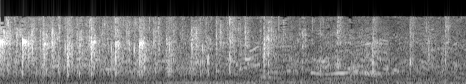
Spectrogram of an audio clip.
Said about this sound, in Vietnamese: Nếu thấy rằng là tấm gương của cụ Honda trong việc sản xuất xe Honda và làm giàu bằng cái nỗ lực này là có thể trở thành tấm gương học được, các cháu hãy dành một tràng vỗ tay thật lớn và thật dài để cam kết.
